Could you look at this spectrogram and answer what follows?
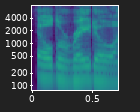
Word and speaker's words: El Dorado: Yeah, a lot of people probably say El Dorado Springs, but it is El Dredo.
